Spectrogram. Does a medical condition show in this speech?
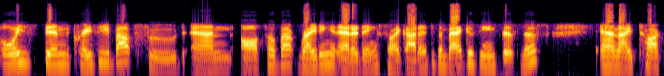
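No.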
